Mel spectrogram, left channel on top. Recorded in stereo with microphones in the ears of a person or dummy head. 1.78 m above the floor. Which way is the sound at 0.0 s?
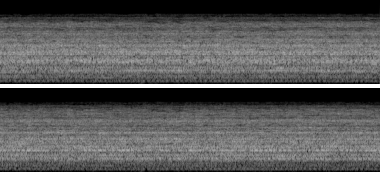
15° left (ahead or behind).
